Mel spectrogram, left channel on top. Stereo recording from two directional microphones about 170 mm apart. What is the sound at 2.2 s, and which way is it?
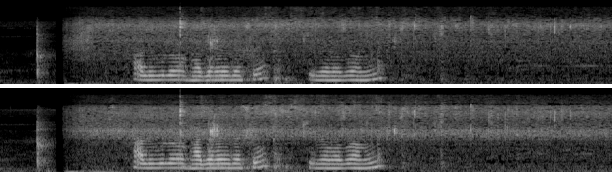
Speech, 10° left (ahead or behind).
